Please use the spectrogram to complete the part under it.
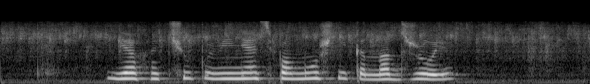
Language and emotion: Russian, sad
